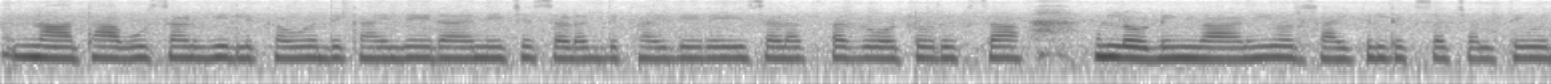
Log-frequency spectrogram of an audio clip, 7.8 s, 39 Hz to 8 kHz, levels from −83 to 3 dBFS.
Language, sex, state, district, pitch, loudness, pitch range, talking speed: Hindi, female, Bihar, Vaishali, 205 Hz, -35 LUFS, 200-210 Hz, 200 wpm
